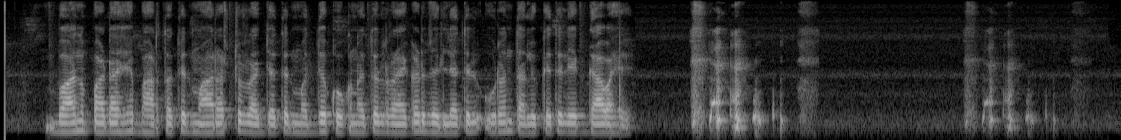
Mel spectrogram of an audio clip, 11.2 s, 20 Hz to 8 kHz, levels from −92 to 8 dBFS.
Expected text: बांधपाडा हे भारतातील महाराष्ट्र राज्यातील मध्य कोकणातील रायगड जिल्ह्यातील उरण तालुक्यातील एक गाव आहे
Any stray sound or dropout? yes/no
yes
